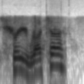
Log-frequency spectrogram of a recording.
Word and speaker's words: sriracha: The other one that's kind of a pet peeve that you hear a lot in Rochester is sriracha, and that's with its S-R-I, but people pronounce it as if it's S-I-R, and that needs to be straightened out as soon as possible. – Sriracha, sriracha.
